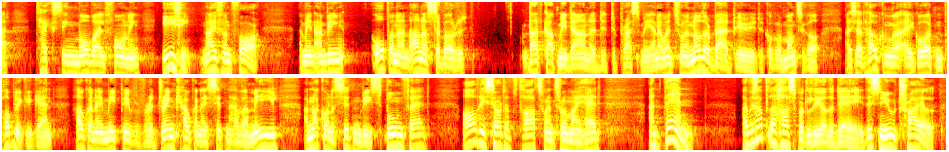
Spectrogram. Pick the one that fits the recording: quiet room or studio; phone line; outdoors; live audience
live audience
